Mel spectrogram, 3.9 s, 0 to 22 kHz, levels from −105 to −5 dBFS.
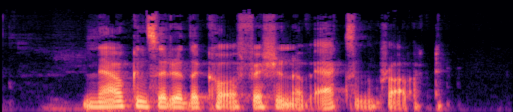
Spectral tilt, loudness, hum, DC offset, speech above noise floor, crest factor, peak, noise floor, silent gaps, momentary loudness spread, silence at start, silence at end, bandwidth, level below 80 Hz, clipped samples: -5.5 dB/octave; -21 LUFS; none; under 0.1%; 34 dB; 20 dB; -4 dBFS; -55 dBFS; none; 13 LU; 0.65 s; 0.55 s; 14.5 kHz; -52 dBFS; under 0.1%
